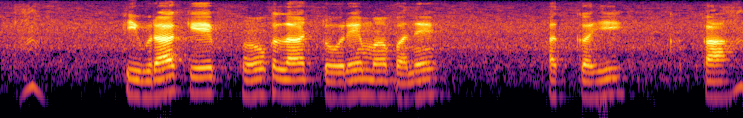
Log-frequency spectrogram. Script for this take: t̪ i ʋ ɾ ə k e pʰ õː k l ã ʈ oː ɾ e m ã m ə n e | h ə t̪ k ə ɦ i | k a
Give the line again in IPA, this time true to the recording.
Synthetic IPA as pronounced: t̪ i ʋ ɾ a k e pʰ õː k l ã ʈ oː ɾ e m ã b ə n e | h ə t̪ k ə ɦ i | k a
